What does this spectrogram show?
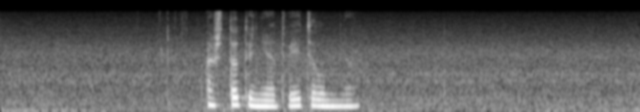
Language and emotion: Russian, neutral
